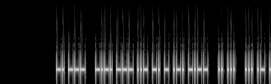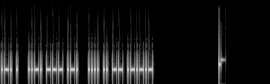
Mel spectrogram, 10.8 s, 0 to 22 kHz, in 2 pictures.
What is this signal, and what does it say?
Morse code, heard as a keyed tone, about 40 wpm, 700 Hz. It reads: NO COUNTRY IS SAFE FOR HIM.
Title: Sentences from Top 900 Words 40wpm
